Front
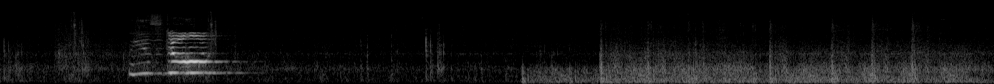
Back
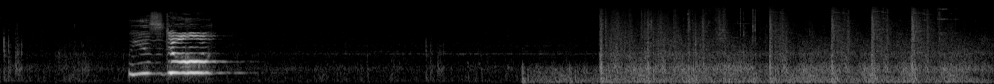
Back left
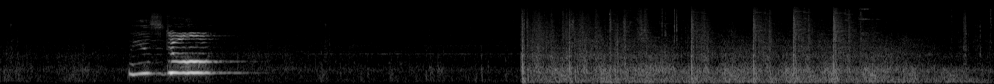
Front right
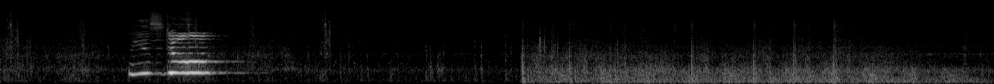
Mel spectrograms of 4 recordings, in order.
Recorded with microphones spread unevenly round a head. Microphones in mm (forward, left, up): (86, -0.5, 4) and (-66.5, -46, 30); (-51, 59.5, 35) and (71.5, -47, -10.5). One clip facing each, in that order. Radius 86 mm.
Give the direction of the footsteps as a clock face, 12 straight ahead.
No footsteps in this recording.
